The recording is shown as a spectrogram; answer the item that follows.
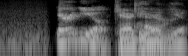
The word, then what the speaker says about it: Chiaradio: Chiaradio.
